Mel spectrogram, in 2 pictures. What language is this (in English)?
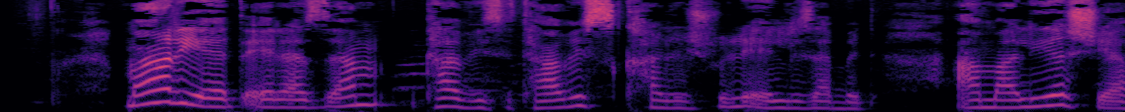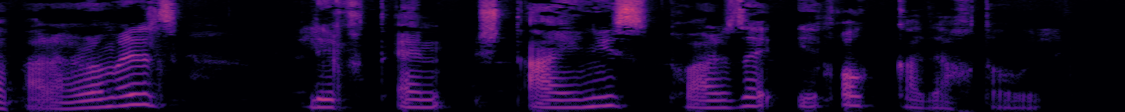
Georgian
